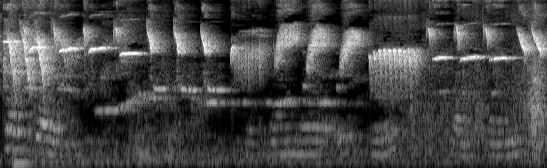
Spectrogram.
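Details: Canary singing cengkok merdu style: bursts of high chirps and downslurs, a few pure whistled tones, a rich buzzy trill near the end, varied and energetic with hardly any gaps.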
